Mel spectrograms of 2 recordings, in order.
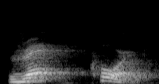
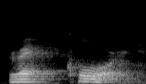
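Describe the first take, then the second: First: It carries the noun's stress pattern. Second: It carries the verb's stress pattern. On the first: It names a thing. "pronounced differently when used as a noun" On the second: It names an action. "versus a verb"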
